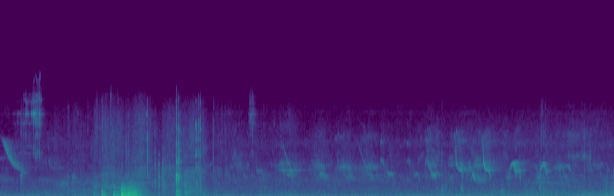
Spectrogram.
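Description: Birds chirping in the background: many short rising and falling calls, thickest in the second half. About two seconds in there is a brief, louder sound, followed by a few clicks.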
